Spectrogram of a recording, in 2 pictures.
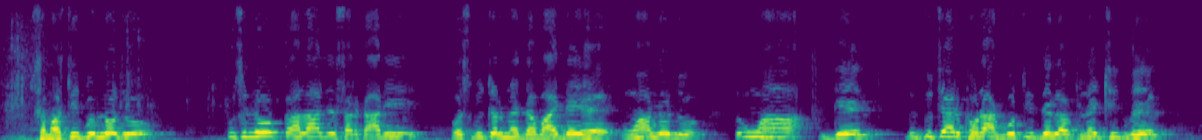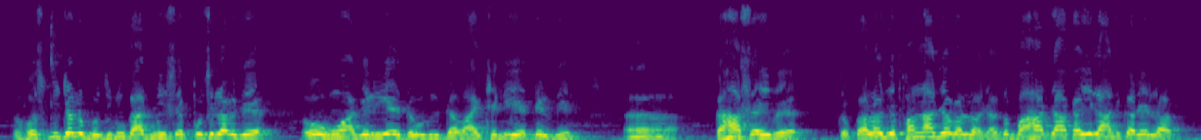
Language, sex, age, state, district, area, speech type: Maithili, male, 60+, Bihar, Samastipur, urban, spontaneous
